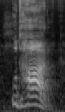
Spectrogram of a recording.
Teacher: উটা একদম জাস্ট ছুঁয়ে চলে গেলাম আমরা, কিন্তু স্ট্রেস পড়ছে ধয়ের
